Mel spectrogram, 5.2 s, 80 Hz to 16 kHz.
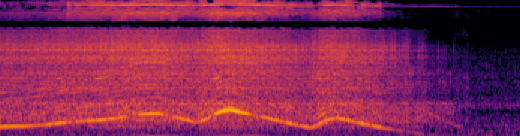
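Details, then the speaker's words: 2022 KTM 250SXF electric conversion, QS138 70H V3 motor and EM260S controller, unloaded on stand, no faults shown: clean electric whine rising and falling smoothly with throttle, then winding down, turning correct direction; normal motor run-up. "and she's running the right direction which I've already checked so it's um all is well so far so this is a clean little it's going to be a clean little bike"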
